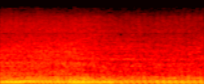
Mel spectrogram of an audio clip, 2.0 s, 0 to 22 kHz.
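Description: A 2018 Honda Beat scooter's 110 cc single-cylinder engine easing off a light rev and settling to a steady idle about a second in.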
